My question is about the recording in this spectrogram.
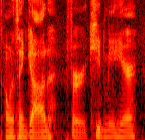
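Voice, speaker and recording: Earnest young man, halting and emotional. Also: mid-range voice, flat delivery. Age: 20s. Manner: earnest, halting, with many restarts and "you know". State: emotional, near tears. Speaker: podcast host. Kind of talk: personal solo podcast talk.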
